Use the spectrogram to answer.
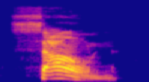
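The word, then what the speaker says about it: Samhain: But tell me if you can pronounce this word. It's S-A-M-H-A-I-N. – Gosh, I don't. Give me the spelling one more time. – S-A-M, like mom, H-A-I-N. – Samhanophobia? – No, this is how you pronounce that word I just said. Saun.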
